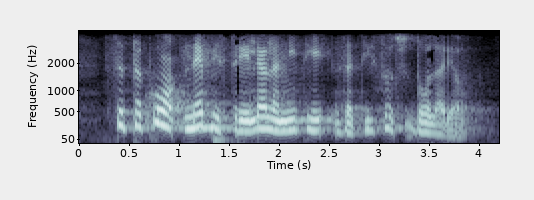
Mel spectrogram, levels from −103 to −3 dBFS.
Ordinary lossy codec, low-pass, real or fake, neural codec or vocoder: AAC, 24 kbps; 3.6 kHz; fake; autoencoder, 48 kHz, 128 numbers a frame, DAC-VAE, trained on Japanese speech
